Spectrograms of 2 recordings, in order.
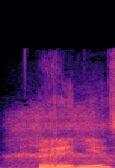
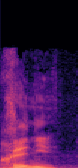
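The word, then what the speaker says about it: Régnié: Régnier, ça s'écrit comment? R-E-Y-N-I-E. – R-E-G-N-I-E. – D'accord, Régnier.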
